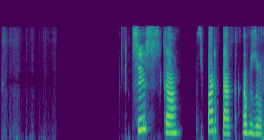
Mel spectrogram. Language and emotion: Russian, neutral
